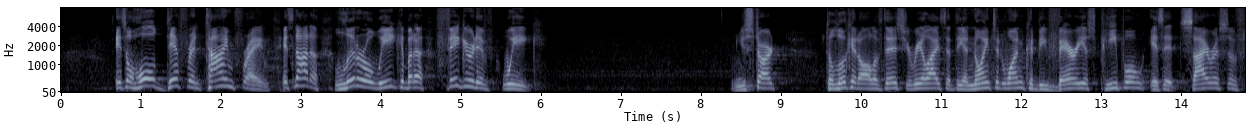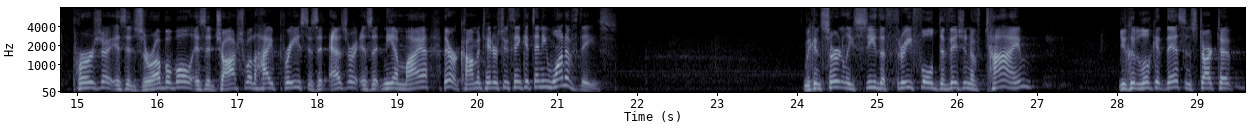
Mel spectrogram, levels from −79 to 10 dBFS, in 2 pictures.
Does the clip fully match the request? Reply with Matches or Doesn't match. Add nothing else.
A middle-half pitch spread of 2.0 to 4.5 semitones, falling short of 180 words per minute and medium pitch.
Matches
